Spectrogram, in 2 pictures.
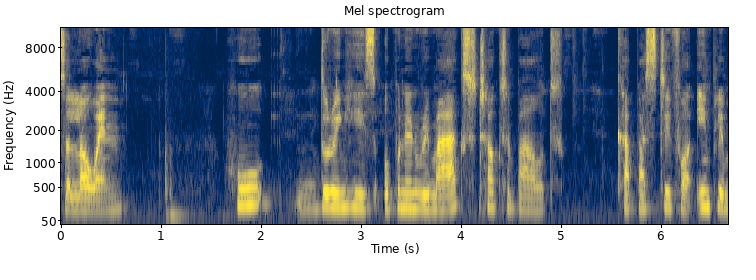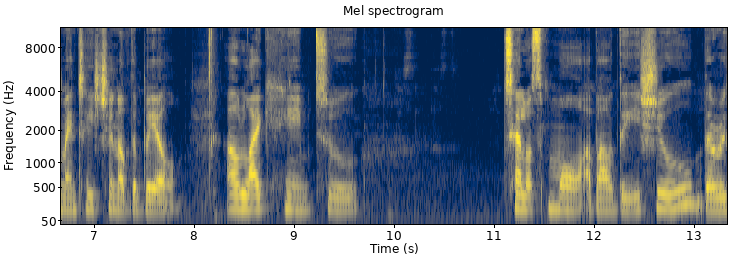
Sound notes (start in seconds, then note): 3.4 speaking in French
